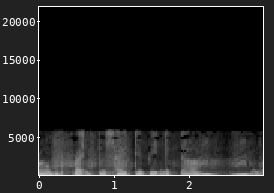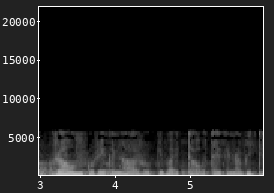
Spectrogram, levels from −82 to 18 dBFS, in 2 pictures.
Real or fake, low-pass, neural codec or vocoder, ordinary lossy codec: real; 7.2 kHz; none; MP3, 24 kbps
